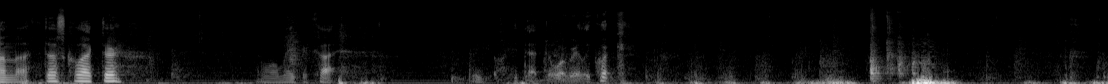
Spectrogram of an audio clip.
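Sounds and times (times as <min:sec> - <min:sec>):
man speaking: 0:00.0 - 0:01.3, 0:02.6 - 0:03.6, 0:04.7 - 0:06.4
faint low hum: 0:00.0 - 0:11.0.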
